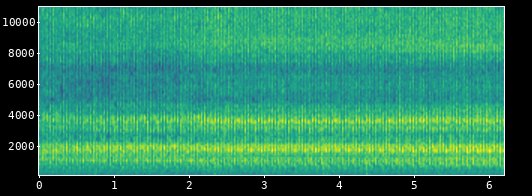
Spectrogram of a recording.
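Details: 1.9 TDI diesel idling: light, very regular tapping three or four times a second over smooth idle; source unclear.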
